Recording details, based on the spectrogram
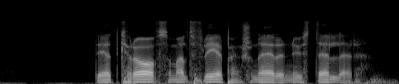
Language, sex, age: Swedish, male, 32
